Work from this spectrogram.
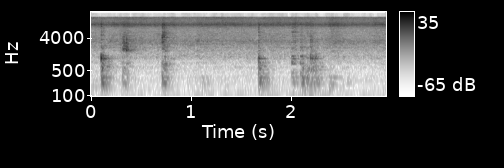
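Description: Grated carrot frying in ghee for carrot burfi is stirred in several distinct scraping strokes, uneven in rhythm, over a faint, steady sizzle close by.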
